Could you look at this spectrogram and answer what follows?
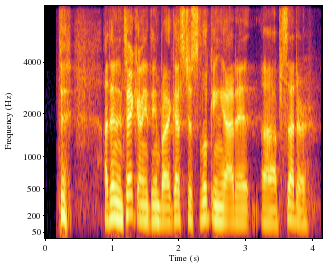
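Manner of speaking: ordinary delivery, nothing marked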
